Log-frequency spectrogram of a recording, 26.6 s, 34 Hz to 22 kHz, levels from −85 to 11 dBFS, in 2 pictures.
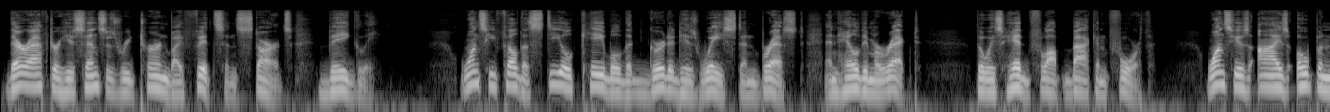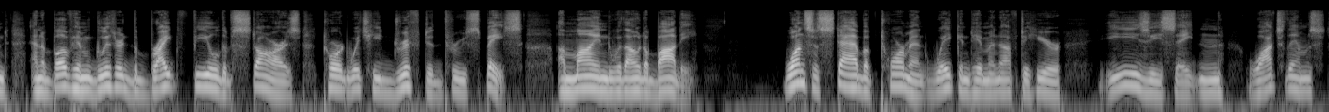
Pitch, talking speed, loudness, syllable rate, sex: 115 Hz, 160 wpm, -20 LUFS, 4.6 syllables/s, male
